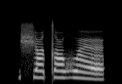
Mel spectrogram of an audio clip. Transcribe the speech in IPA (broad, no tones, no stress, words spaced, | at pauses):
ʃitˤuʁʷæ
